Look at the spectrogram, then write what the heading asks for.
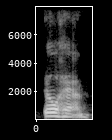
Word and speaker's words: Ilhan: omar what's her name ilan omar something ill han ilhan see there you go so ill hand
